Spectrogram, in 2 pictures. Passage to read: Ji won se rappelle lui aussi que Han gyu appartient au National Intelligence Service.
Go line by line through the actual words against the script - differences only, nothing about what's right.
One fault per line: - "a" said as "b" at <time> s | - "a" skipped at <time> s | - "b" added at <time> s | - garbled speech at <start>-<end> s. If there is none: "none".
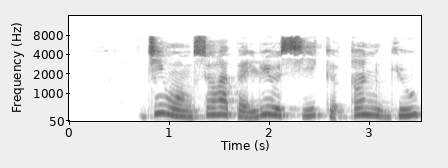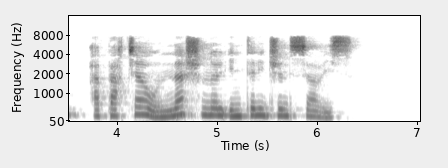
none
